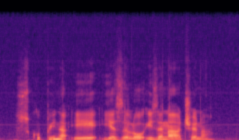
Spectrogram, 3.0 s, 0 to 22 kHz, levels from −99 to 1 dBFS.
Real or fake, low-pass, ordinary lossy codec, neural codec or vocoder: fake; 19.8 kHz; none; vocoder, 48 kHz, 128 mel bands, Vocos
